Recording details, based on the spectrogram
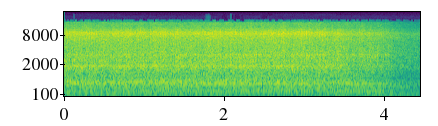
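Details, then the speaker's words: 2013 Mercedes ML350 naturally aspirated, check engine light and extended crank: loud fast metallic rattle over cranking and start-up that fades away once oil pressure builds; cam phasers rattling from low oil pressure at startup. "and all of those drop off right when our oil pressure is at our our curent highest point so we're getting phaser rattle noises being the loudest when we have no oil pressure"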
